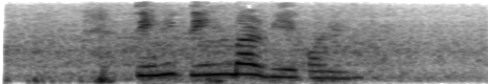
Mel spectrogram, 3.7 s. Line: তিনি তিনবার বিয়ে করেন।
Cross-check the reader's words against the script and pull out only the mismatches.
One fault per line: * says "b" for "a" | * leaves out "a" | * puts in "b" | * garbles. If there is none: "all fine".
all fine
